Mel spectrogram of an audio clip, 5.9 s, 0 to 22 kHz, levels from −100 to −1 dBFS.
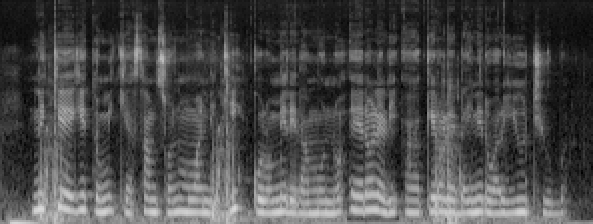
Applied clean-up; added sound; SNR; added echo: none; Sink (filling or washing); 10 dB; none.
